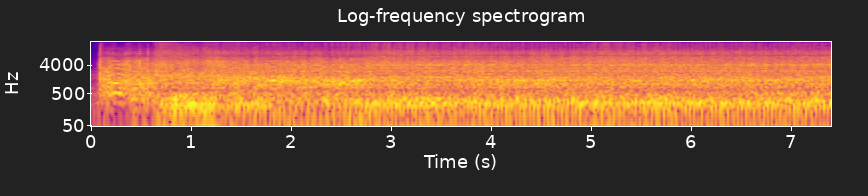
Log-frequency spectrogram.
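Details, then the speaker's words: BMW E46 with swapped-in 3.0 engine idling after start with an uneven, stumbling, loping beat: misfire at idle; coil moved from cylinder 3 to cylinder 2 to chase it, and a different-sounding misfire suggests a bad coil pack (suspected, not confirmed). "It sounds like a different misfire, so I feel like it is the coil pack."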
